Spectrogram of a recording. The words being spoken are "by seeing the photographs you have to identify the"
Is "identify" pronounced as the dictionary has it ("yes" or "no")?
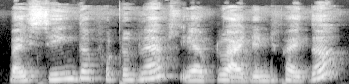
no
